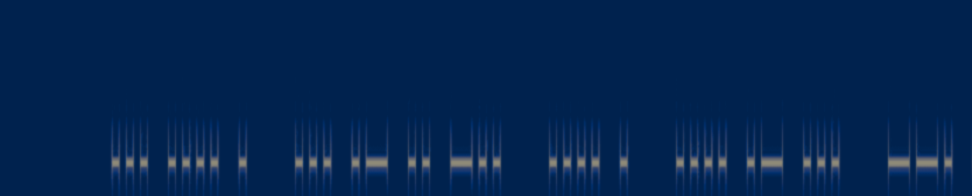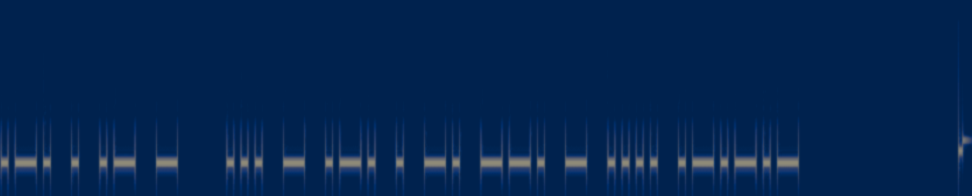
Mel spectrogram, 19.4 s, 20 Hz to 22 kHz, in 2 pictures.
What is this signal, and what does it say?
Morse code, heard as a keyed tone, about 17 wpm, 700 Hz. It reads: SHE SAID HE HAS GREAT STRENGTH.
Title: Sentences from Top 1300 Words 17wpm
